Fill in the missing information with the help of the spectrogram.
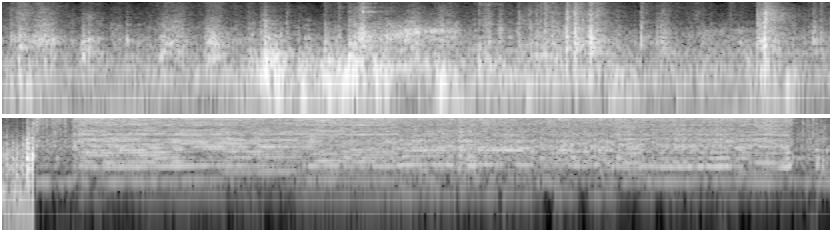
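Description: Sandpaper rustling and clicking as it is handled. About four seconds in, a Makita cordless drill starts and its motor whines steadily at one pitch while it spins a wooden handle blank inside a wrap of sandpaper, then stops just before the end.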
